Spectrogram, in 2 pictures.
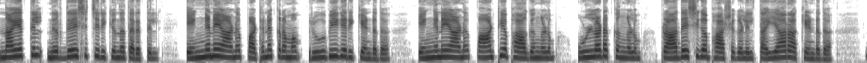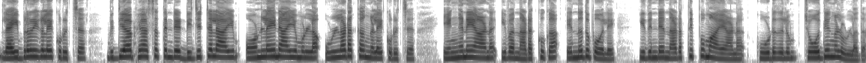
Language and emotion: Malayalam, neutral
